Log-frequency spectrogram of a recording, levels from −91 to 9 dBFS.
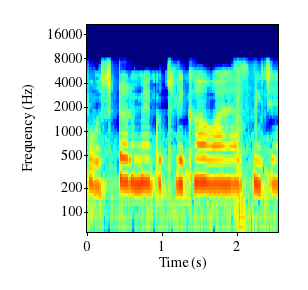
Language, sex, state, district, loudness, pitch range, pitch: Hindi, female, Punjab, Kapurthala, -17 LUFS, 225-230 Hz, 225 Hz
